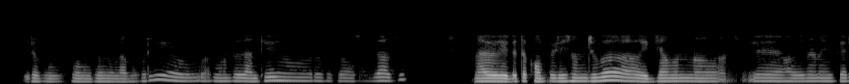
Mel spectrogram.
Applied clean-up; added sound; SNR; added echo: neural mask model DeepFilterNet 3.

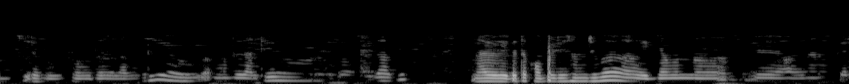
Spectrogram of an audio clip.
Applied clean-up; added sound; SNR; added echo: classical method Wiener filter.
